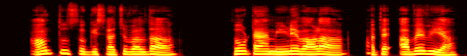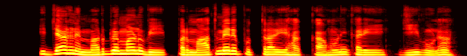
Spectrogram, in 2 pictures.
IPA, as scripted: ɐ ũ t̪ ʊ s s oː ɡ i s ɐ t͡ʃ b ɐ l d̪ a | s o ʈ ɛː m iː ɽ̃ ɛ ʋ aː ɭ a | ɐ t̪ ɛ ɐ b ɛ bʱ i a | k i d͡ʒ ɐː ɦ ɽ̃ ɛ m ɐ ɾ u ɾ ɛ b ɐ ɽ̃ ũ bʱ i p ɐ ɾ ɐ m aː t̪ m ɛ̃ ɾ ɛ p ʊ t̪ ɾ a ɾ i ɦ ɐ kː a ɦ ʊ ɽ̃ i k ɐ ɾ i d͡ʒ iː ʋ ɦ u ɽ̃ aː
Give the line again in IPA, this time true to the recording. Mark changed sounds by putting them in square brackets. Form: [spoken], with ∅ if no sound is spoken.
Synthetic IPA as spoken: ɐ ũ t̪ ʊ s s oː ɡ i s ɐ t͡ʃ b ɐ l d̪ a | s o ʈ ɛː m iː ɽ̃ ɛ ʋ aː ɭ a | ɐ t̪ ɛ ɐ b ɛ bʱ i a | k i d͡ʒ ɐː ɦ ɽ̃ ɛ m ɐ ɾ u ɾ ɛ [m] ɐ ɽ̃ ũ bʱ i p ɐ ɾ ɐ m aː t̪ m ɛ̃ ɾ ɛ p ʊ t̪ ɾ a ɾ i ɦ ɐ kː a ɦ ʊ ɽ̃ i k ɐ ɾ i d͡ʒ iː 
